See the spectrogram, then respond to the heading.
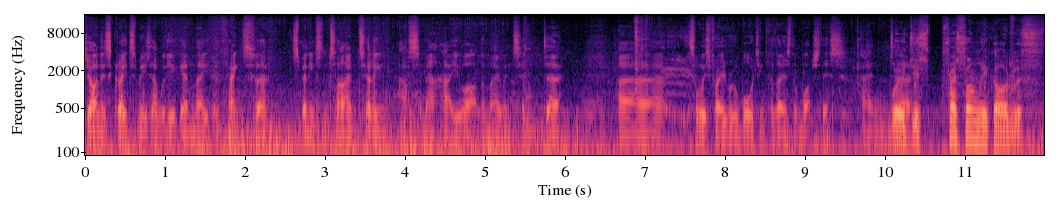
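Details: Adult male speaker; typical speech.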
